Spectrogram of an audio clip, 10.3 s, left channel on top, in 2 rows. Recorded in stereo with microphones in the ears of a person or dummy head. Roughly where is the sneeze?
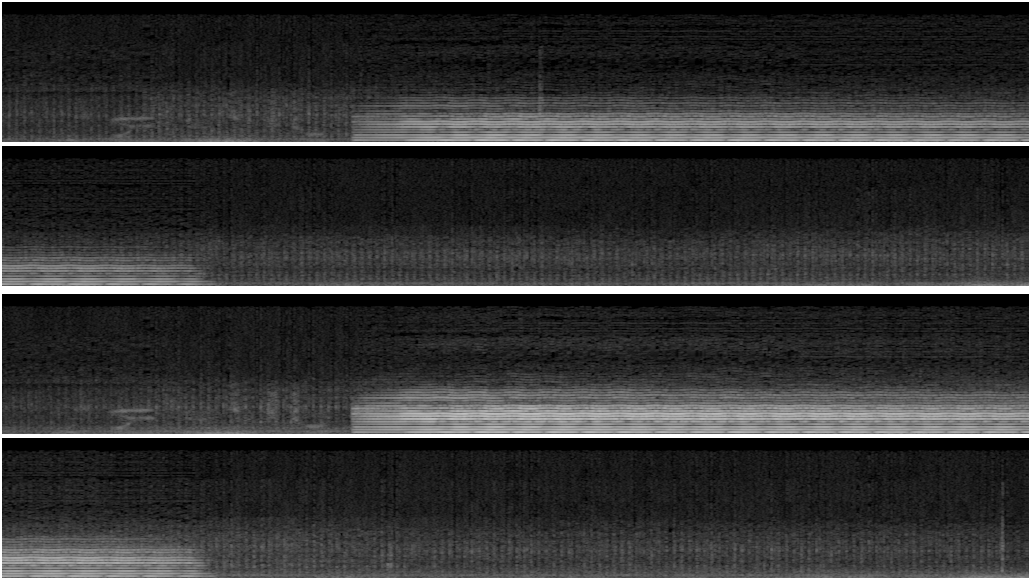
No sneeze in this recording.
